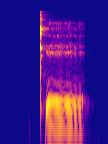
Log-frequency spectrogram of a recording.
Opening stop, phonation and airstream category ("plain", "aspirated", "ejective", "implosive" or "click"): ejective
